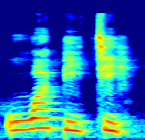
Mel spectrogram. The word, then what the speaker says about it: wapiti: Wapiti. Wa. Ou.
